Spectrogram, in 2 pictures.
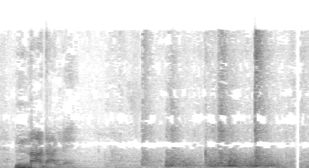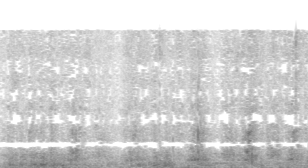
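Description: A wooden spatula scrapes and stirs a thick paste in a pan.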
